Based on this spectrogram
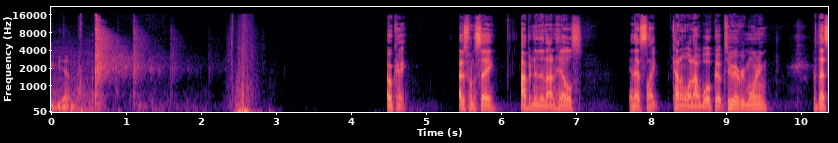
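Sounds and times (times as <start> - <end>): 
speech: 0.1 - 0.6, 4.5 - 4.8, 5.4 - 9.6, 10.2 - 10.3
whip crack: 0.6 - 1.7, 2.4 - 2.8
whip swishing whooshes: 2.4 - 3.0.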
